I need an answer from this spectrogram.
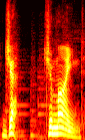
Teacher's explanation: to make it more natural sounding combine do you to sound like ja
